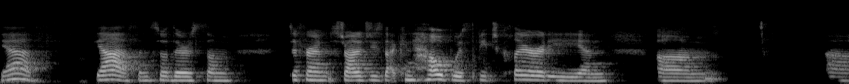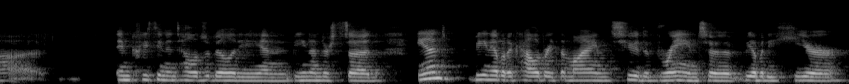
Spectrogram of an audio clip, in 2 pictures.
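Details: Adult speaker; no speech disorder.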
